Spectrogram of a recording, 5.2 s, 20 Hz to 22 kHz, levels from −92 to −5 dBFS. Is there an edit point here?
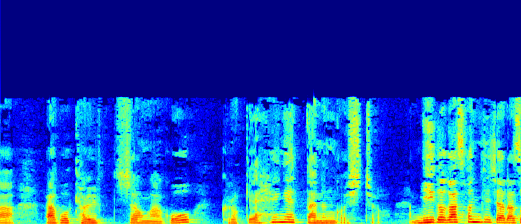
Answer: yes; 1 cut; at 4.1 s

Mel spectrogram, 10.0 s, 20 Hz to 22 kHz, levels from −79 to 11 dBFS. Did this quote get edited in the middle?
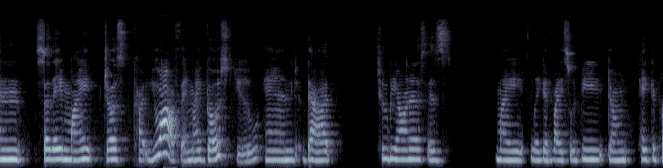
no; 0 cuts

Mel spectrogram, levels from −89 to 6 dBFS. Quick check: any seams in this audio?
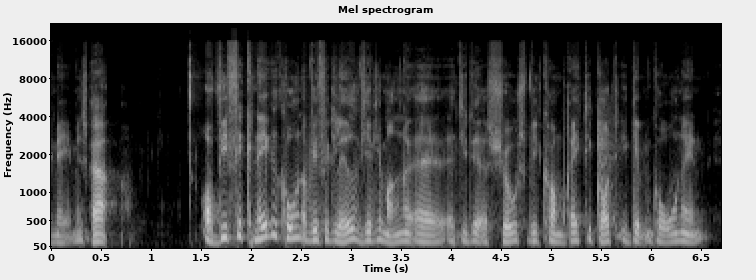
no; 0 cuts

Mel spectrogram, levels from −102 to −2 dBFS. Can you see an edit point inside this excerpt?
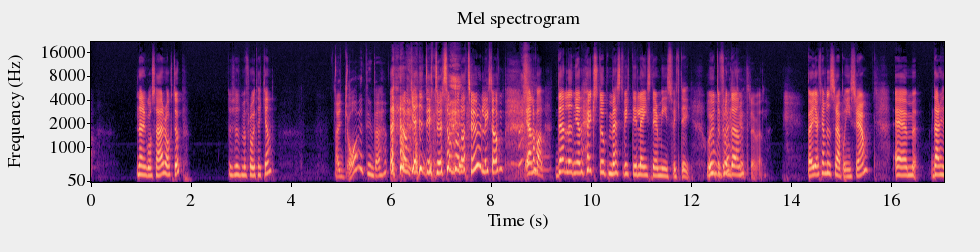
yes; 1 cut; at 14.3 s

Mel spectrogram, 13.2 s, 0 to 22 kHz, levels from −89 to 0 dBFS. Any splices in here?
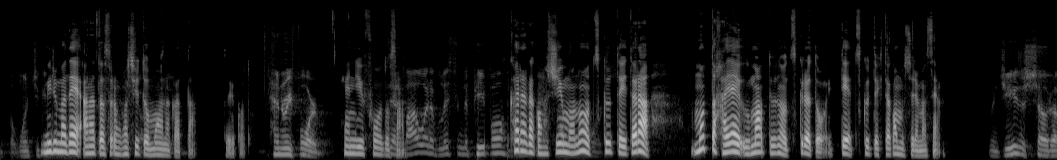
yes; 2 cuts; at 3.2 s, 6.3 s

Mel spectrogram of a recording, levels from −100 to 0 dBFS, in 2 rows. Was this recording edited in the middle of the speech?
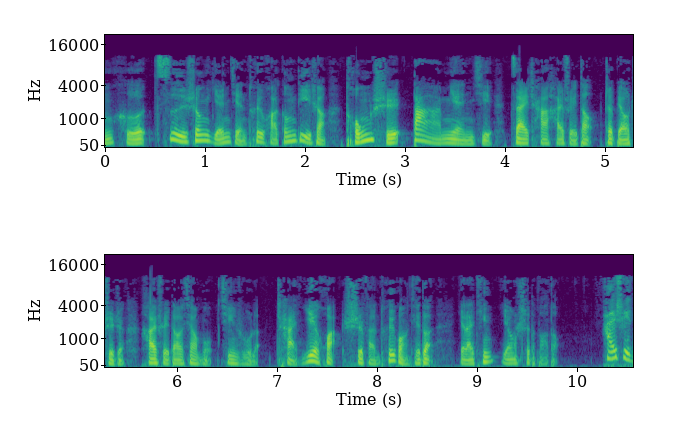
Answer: no; 0 cuts

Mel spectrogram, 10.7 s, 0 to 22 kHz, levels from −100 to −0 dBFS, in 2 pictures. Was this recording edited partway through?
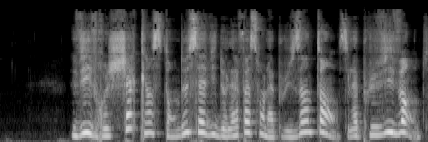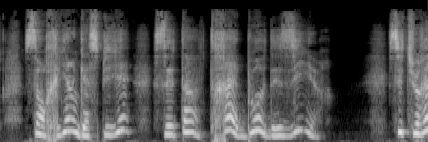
yes; 1 cut; at 5.6 s

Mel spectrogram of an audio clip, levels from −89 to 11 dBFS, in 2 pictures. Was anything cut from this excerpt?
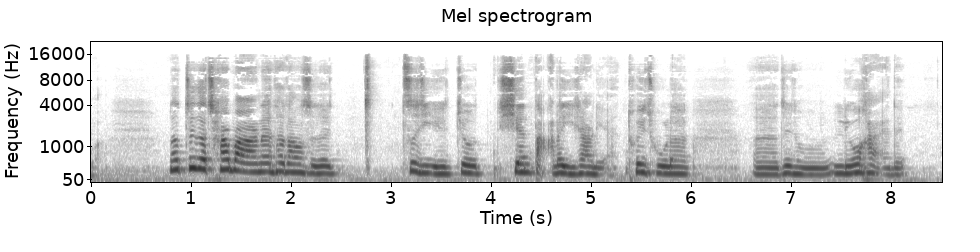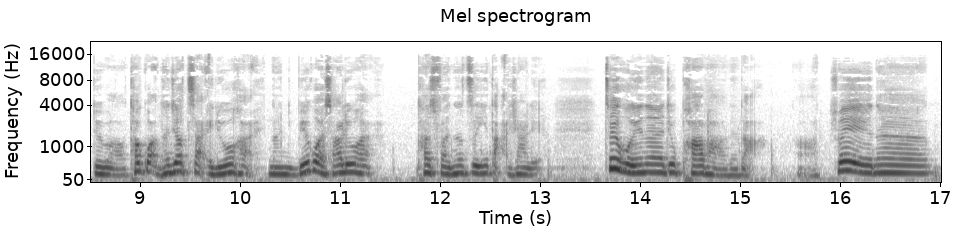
yes; 1 cut; at 15.8 s

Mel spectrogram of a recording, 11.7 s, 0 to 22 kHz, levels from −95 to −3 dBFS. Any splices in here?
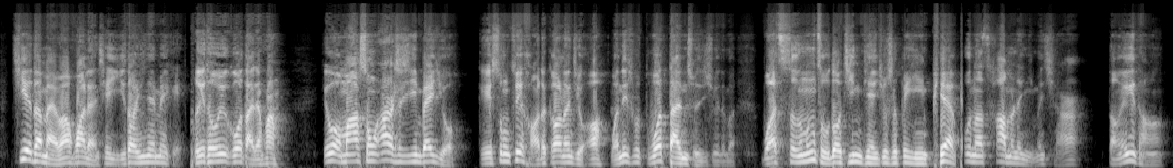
yes; 2 cuts; at 6.1 s, 9.6 s

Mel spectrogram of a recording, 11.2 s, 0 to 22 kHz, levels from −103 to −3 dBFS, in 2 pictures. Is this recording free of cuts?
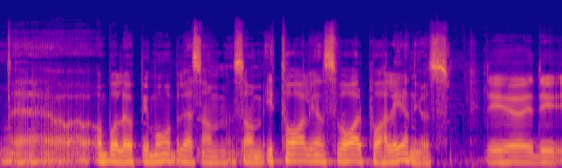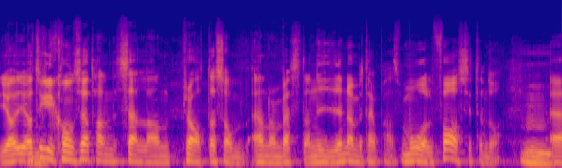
no; 1 cut; at 4.8 s

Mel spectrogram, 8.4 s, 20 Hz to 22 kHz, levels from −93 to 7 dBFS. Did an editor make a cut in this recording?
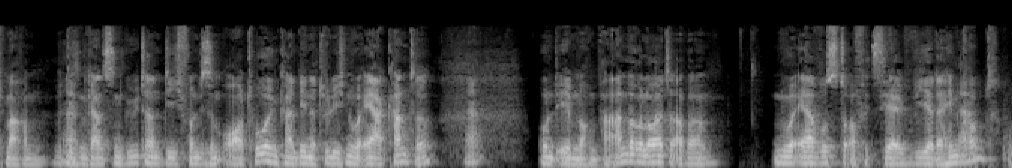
no; 0 cuts

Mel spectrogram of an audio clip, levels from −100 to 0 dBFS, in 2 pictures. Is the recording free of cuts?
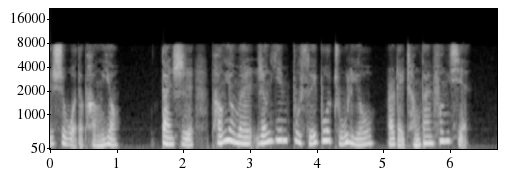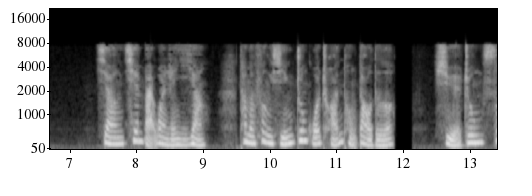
no; 1 cut; at 1.5 s

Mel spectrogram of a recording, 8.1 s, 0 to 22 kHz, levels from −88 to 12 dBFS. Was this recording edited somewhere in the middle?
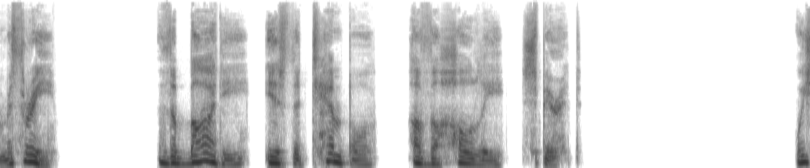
no; 0 cuts

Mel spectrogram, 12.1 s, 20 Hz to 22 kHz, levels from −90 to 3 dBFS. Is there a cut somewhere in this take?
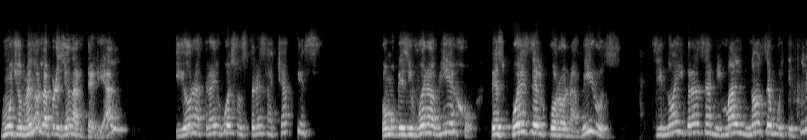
yes; 1 cut; at 9.6 s

